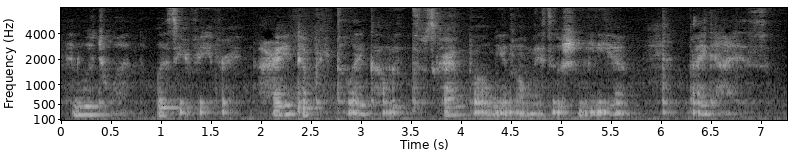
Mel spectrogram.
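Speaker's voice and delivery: hushed whisper. Talking to the camera at night while roommates sleep: whispering. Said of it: "so I'm whispering because my roommates are sleeping".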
